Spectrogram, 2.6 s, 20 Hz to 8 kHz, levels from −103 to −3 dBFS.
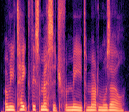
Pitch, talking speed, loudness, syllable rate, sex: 190 Hz, 185 wpm, -18 LUFS, 6.4 syllables/s, female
